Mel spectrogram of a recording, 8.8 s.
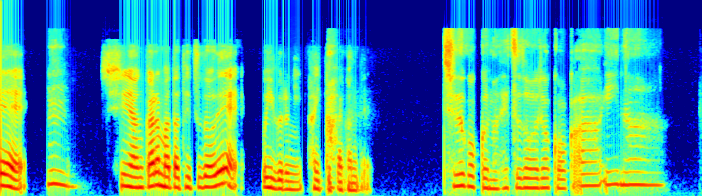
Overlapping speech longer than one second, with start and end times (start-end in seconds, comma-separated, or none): none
